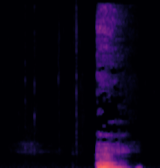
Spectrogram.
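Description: A man clearing his throat once, a short rasp that drops in pitch, about a second into a pause in his talk.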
